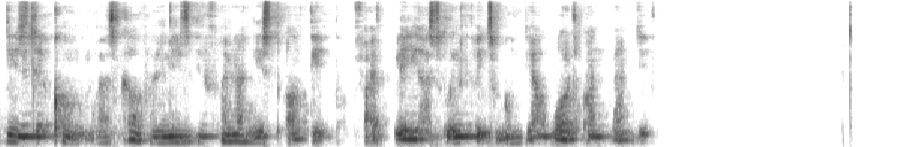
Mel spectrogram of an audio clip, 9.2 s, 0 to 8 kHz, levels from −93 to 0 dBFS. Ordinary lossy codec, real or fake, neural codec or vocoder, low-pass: none; fake; codec, 16 kHz, 4.8 kbps, FACodec; none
